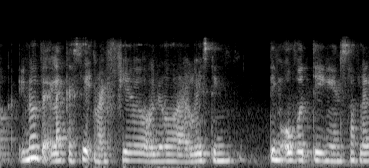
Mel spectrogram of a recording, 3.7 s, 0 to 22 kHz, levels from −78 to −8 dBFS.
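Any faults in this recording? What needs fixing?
A call bitrate drop runs from 0.84 s to 2.31 s. The speech turns rough and watery, and for about 1.17 s at its worst the top end dulls below the 8 kHz band heard elsewhere. That fits the encoder being pushed from 32 kbps down to roughly 9 kbps after the bandwidth estimate fell. Unlike packet loss, nothing drops out or repeats. The audio stays continuous but coarser, then recovers. To prevent it, set a higher minimum bitrate floor for Opus and smooth the bandwidth estimator's reaction to short dips.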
